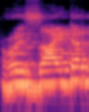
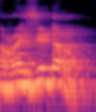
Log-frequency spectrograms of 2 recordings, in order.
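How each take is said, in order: First: The second syllable has an 'eye' vowel. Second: The second syllable has a short 'ih' vowel. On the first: The speaker calls it wrong. "रिजाइडर नहीं" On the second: The speaker calls it right. "रेजिडर इसे पढ़ना है"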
